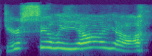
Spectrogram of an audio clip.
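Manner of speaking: put-on high, slow child voice naming her; an excited kid in Walmart recognising her; little kid voice. Child in Walmart naming the author, high and slow. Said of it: "And they said".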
